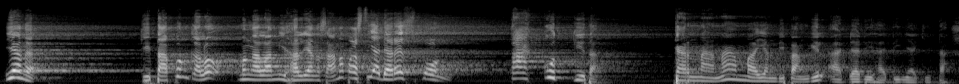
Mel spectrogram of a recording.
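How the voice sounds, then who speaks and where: A man preaching a religious sermon, telling stories with animated voices for the people in them. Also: mid-range voice. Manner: animated storytelling, acts out shouted calls. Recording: echoey hall with long reverb.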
